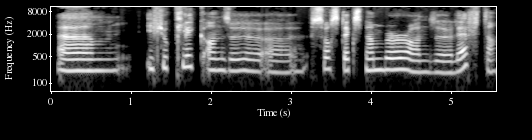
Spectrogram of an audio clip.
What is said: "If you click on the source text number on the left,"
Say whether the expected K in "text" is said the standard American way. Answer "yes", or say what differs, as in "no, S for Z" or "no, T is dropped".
yes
